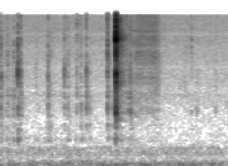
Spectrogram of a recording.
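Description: Light clicks and taps of a wooden strip being handled and pressed against a model ship's bulwarks, with one sharp click about a second in.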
